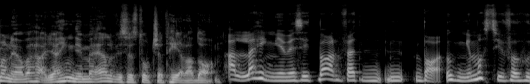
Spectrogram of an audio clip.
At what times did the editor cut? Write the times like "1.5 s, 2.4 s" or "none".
2.2 s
